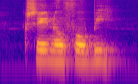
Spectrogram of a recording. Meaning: xenophobia, hatred and/or pathological fear towards strangers or foreigners
- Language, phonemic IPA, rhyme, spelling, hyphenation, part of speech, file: Dutch, /ˌkseːnoːfoːˈbi/, -i, xenofobie, xe‧no‧fo‧bie, noun, Nl-xenofobie.ogg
